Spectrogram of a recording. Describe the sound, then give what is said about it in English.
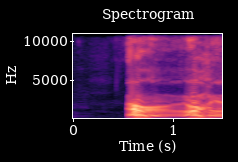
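A single drawn-out, growl-like vocal sound, fairly loud, rising and falling twice in pitch over about a second. It seems to be a human voice imitating a dog growling during a game of tug of war. “It actually comes from a Hebrew root word that means to growl. That doesn't make any sense except when I play tug of war with my dog.”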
